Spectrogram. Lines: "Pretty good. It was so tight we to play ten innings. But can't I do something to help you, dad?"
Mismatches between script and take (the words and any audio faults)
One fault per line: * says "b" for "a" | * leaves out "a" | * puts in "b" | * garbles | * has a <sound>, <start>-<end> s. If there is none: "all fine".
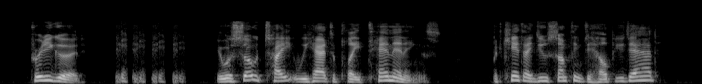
* has a laugh, 1.2-1.9 s
* puts in "had"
